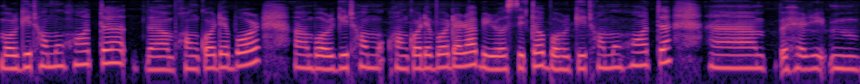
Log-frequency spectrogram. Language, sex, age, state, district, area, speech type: Assamese, female, 18-30, Assam, Lakhimpur, rural, spontaneous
